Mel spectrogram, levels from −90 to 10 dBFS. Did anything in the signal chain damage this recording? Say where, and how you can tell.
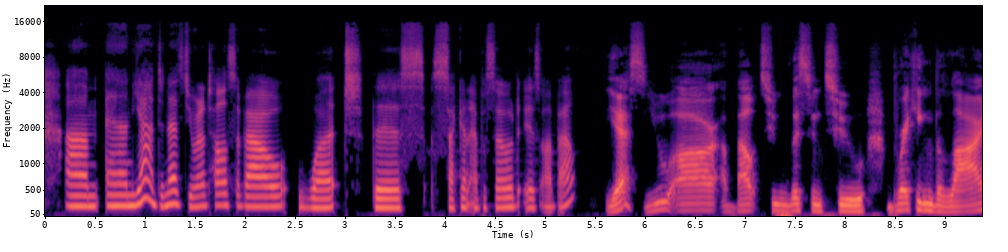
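Yes, there's a wrong sample rate fault at playback. From 0 to 1.38 s, just before "do you want to," the speech runs 1.09 times fast and sits about 1.5 semitones sharp. That fits 44.1 kHz material played at 48 kHz without resampling.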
